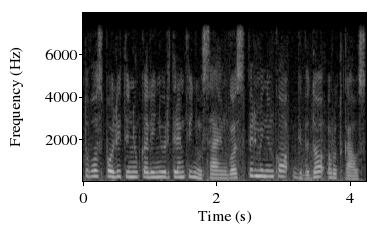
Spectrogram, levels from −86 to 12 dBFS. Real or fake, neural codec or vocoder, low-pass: real; none; 7.2 kHz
